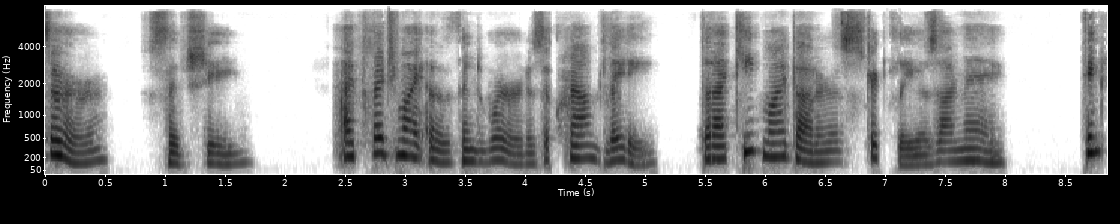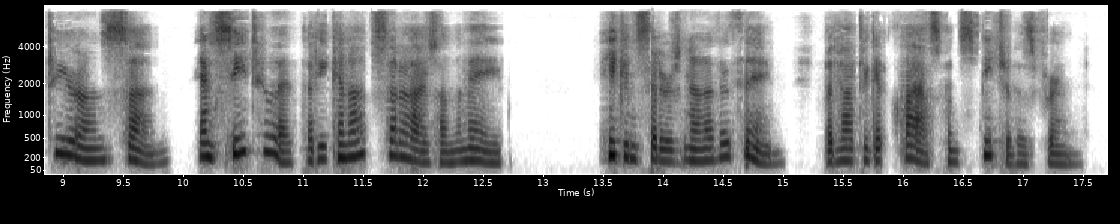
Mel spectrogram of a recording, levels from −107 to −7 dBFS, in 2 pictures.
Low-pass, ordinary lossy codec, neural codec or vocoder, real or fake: 7.2 kHz; AAC, 32 kbps; codec, 44.1 kHz, 2.6 kbps, SNAC; fake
